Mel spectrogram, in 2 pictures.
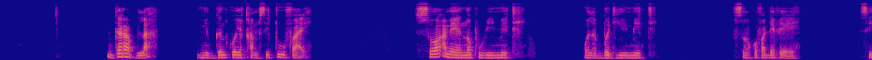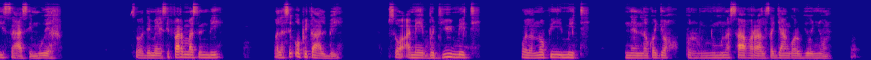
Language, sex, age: Wolof, male, 25-35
